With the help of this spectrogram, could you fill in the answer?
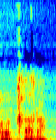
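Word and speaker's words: أخر: uk piro-piro ayat ukhara kang lio dibaca ukhara ya karena isim rukun shih punya ilat dua yaitu sifat dan udul itu ya kira-kira kaidahnya jadi bacanya ukharah di beberapa ayat yang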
